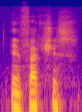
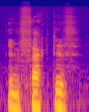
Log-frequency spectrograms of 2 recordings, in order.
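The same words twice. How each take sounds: First: "Infectious" said correctly with "shus" ending; correct word. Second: "infective" said by mistake, stressed on "fec"; slip, saying "infective" instead of "infectious"; wrong word. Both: Real, not acted. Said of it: "not infective".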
